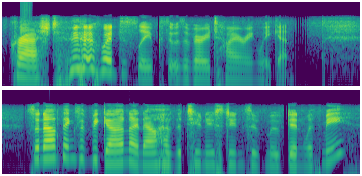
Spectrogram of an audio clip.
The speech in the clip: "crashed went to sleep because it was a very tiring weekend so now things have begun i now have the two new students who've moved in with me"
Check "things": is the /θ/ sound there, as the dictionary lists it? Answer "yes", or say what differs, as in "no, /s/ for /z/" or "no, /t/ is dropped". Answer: yes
